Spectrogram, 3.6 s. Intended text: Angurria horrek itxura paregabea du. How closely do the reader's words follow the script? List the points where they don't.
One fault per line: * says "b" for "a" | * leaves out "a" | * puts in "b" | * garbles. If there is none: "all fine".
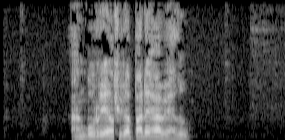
* leaves out "horrek"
